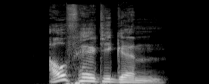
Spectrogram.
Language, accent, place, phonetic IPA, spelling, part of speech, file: German, Germany, Berlin, [ˈaʊ̯fˌhɛltɪɡəm], aufhältigem, adjective, De-aufhältigem.ogg
- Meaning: strong dative masculine/neuter singular of aufhältig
